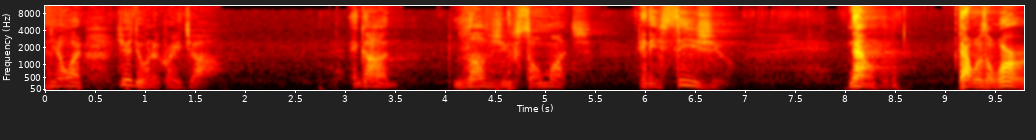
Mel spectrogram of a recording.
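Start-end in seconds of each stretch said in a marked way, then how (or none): 0.0-6.7 very quiet, soft, hushed, almost half-whisper. Retelling leaning toward a flustered woman to speak to her: retelling an almost-half-whisper. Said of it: "I just leaned forward and almost whispered".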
